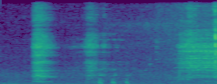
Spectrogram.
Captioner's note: laughs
